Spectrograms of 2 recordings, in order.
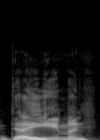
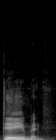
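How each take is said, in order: First: It is said with an Australian accent. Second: It is said with the speaker's plain accent. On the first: The speaker calls it wrong. "But not Damon. Not like the Australian" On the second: The speaker calls it right. "I just call it Damon"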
